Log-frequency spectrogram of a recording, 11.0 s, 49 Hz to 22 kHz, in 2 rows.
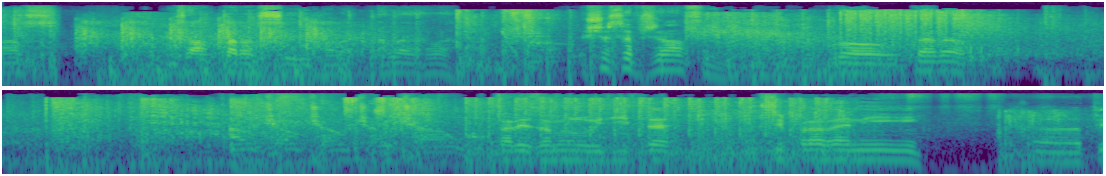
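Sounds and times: rapid gunfire: 0.0 - 10.8.

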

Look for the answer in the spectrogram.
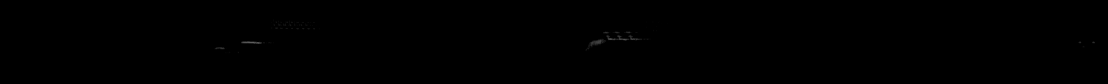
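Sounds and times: songbird singing with trill: 1.8 - 3.3, 5.5 - 7.0, 10.6 - 11.0.

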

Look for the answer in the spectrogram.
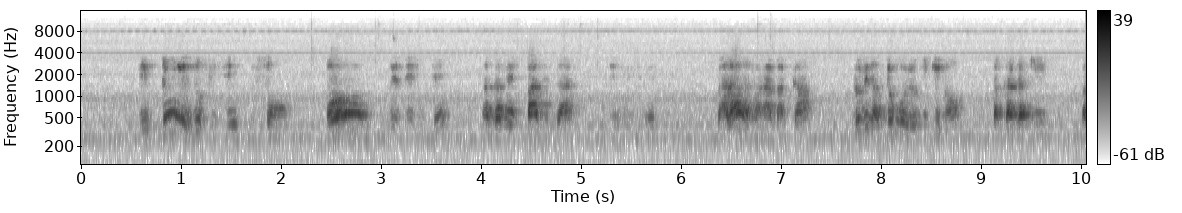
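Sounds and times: person talking over telephone: 0.6 - 5.8, 6.4 - 9.7.

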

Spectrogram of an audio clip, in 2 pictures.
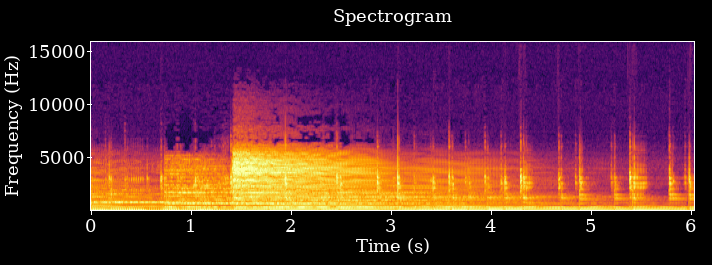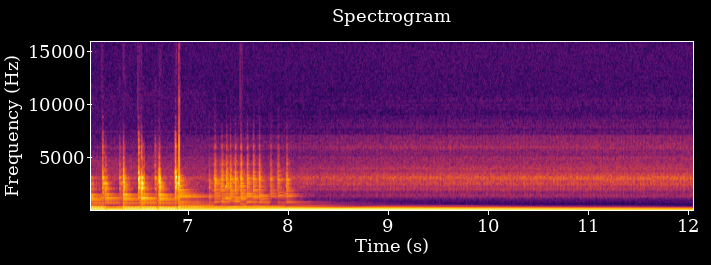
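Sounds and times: deep bass note: 0.0 - 8.4.

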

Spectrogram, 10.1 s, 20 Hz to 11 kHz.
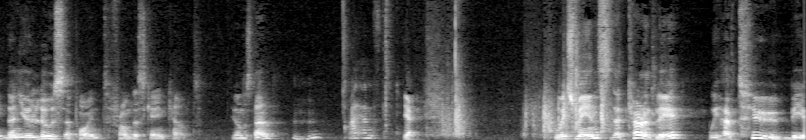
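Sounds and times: paper sliding and rustling: 5.4 - 7.7.

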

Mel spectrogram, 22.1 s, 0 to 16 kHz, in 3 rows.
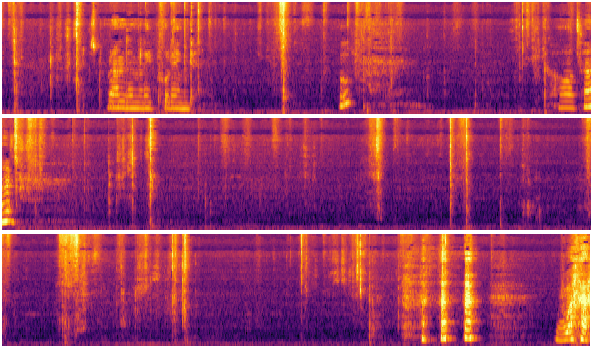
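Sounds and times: cards clicking and tapping: 0.0 - 1.3, 7.5 - 10.0, 12.9 - 13.9, 16.3 - 17.2.

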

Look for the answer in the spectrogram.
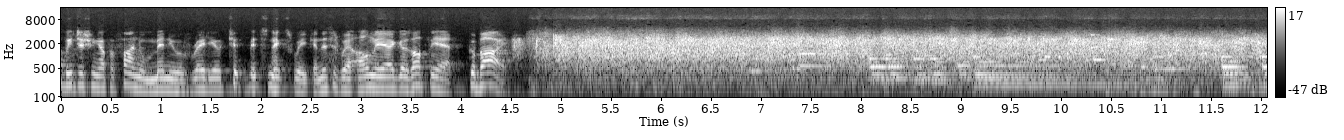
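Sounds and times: audience applauding: 4.5 - 12.0
theme music with held notes: 6.9 - 12.0.

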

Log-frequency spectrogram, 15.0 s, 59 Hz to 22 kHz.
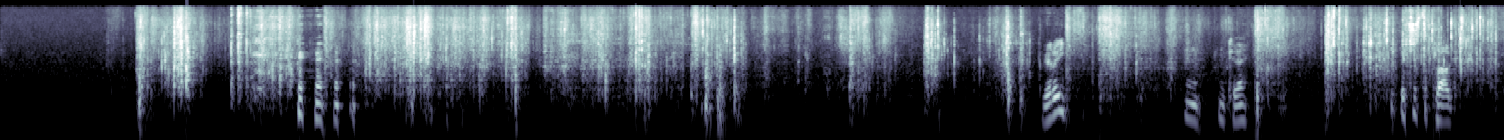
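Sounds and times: mailing bag crumpled by hand: 1.4 - 12.0, 12.6 - 15.0.

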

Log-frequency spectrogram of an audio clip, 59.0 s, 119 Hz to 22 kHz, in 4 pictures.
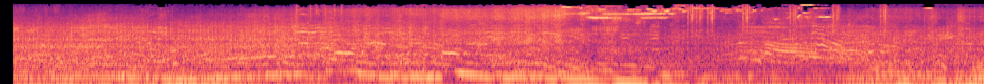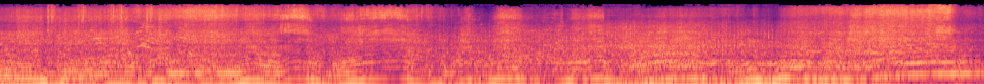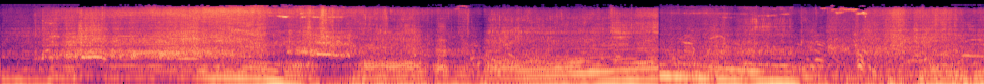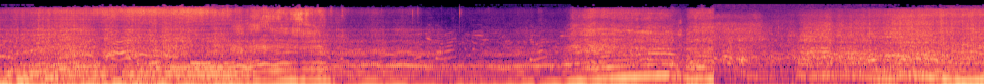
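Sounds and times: rally car engine revving: 0.2 - 59.0
tyres skidding: 0.2 - 59.0.

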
